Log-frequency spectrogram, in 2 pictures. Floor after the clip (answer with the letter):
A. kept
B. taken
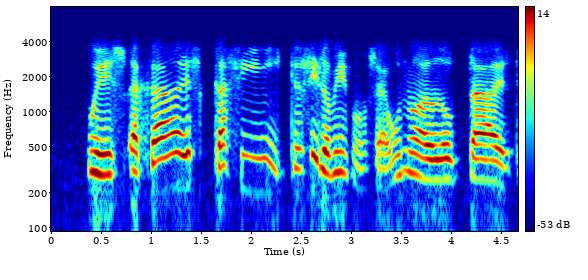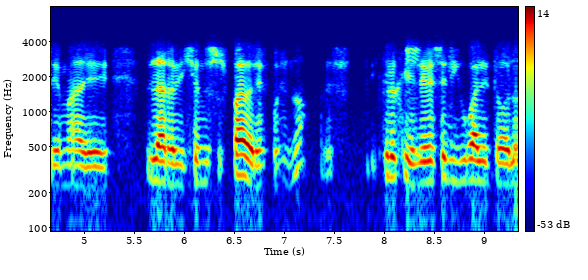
A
